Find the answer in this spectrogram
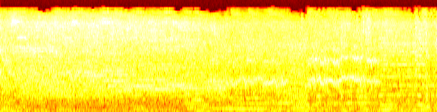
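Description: Car tyres squealing as a car skids hard, the squeal wavering and rising in pitch in the second half, over background music.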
